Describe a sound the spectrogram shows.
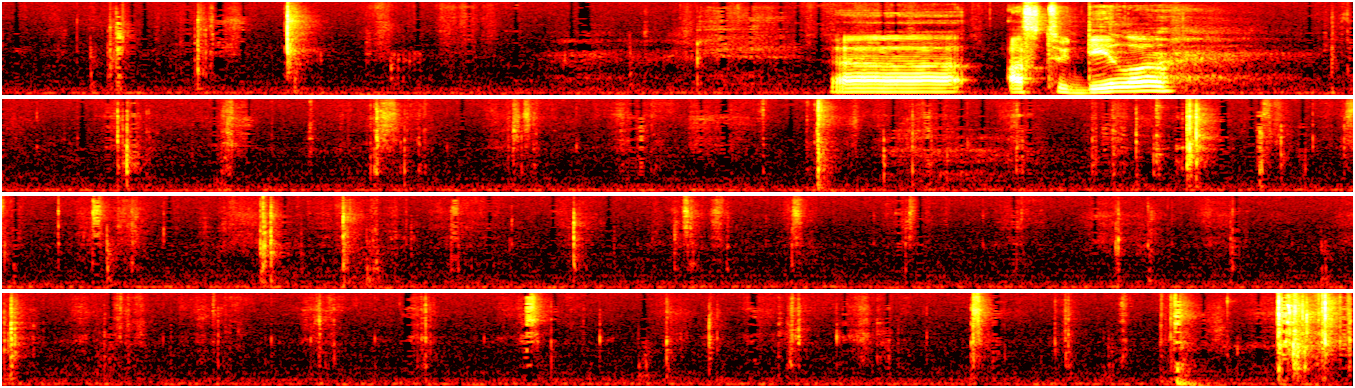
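Trading cards flick and slap softly as they are flipped through by hand.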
